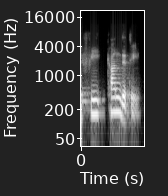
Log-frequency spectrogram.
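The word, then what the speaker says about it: fecundity: is the noun fandi so the second syllable is the one that is stressed we say feity and it's uncountable we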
